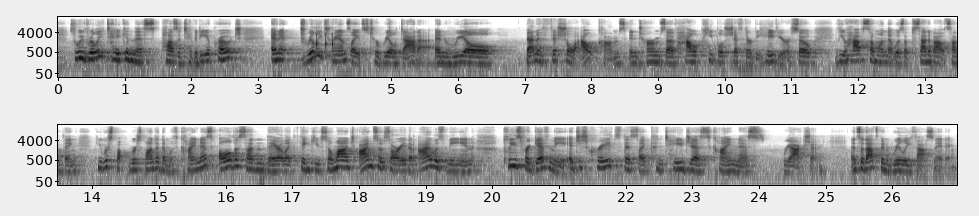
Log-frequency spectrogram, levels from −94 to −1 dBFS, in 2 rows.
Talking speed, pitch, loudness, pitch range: 175 wpm, 180 Hz, -21 LUFS, 160-210 Hz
